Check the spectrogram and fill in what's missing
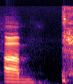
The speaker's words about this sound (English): Oh, and the emphysema cough is here.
